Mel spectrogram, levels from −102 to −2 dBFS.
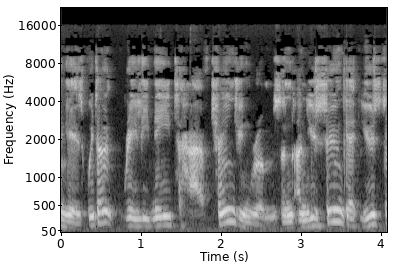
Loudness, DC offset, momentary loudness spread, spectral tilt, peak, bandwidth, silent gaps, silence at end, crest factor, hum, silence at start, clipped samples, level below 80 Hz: -21 LUFS; under 0.1%; 4 LU; -1.5 dB/octave; -6 dBFS; 16.5 kHz; none; 0 s; 16 dB; none; 0 s; under 0.1%; -62 dBFS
